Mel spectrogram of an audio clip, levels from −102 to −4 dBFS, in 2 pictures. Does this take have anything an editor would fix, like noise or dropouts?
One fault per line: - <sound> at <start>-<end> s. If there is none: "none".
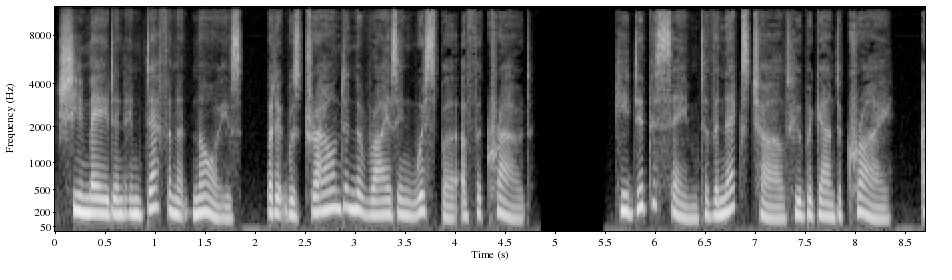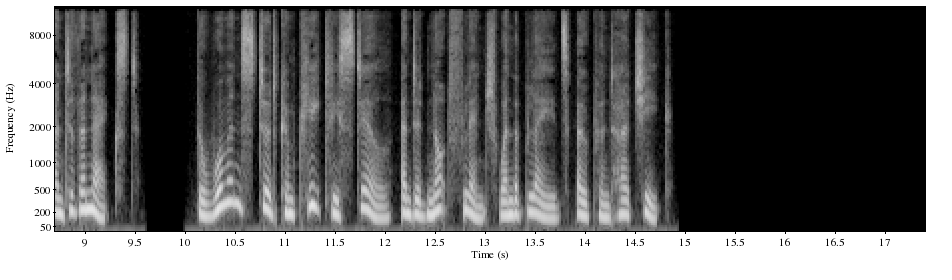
none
